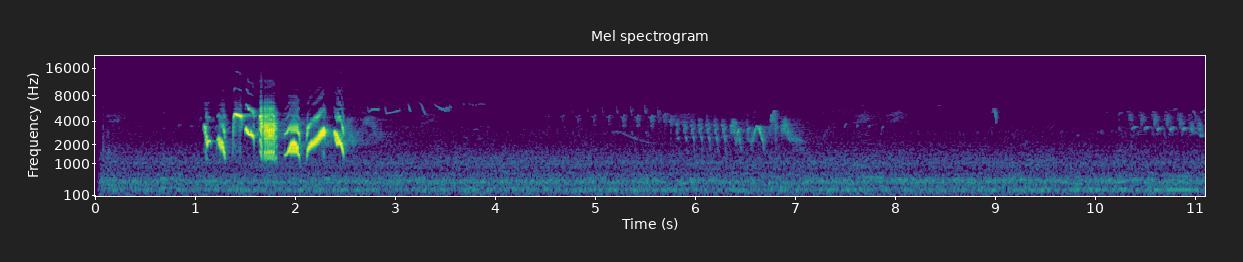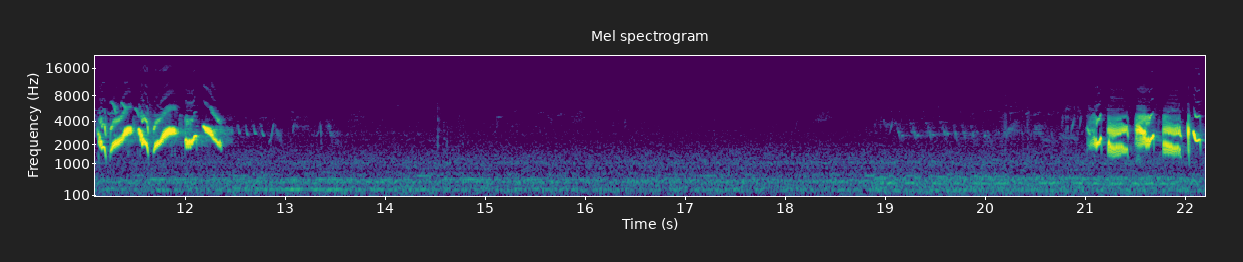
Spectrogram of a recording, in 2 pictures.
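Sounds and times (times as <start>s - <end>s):
Sylvia hortensis song: 0.1s - 14.3s, 18.3s - 22.1s.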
